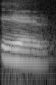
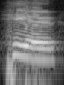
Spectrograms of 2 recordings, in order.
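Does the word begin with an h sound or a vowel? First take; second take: Vowel; H sound. First: The word starts directly with a vowel sound. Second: The word starts with an audible h sound. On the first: The speaker calls it right. "ये जो एच है ये mute हो गया" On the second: The speaker calls it wrong. "कभी इसको ... हेयर ... नहीं पढ़ेंगे"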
